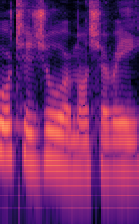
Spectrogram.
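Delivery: French spoken in a very bad Southern American drawl. Speaking french lines as a joke, with a bad southern accent on french. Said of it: "I'm going to speak French in the worst Southern accent French language you've ever heard".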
